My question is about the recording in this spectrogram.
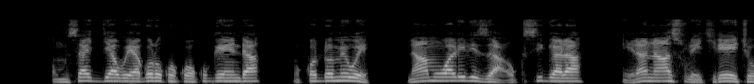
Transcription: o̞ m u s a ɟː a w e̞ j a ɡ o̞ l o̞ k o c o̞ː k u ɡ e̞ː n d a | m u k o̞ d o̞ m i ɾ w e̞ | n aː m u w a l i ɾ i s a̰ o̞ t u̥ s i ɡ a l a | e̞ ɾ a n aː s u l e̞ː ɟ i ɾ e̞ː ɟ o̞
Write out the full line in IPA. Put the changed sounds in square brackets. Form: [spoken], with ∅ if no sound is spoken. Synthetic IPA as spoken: o̞ m u s a ɟː a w e̞ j a ɡ o̞ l o̞ k o [k] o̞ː k u ɡ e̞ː n d a | m u k o̞ d o̞ m i [∅] w e̞ | n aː m u w a l i ɾ i [z] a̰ o̞ [k] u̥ s i ɡ a l a | e̞ ɾ a n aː s u l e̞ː [c] i ɾ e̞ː [c] o̞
